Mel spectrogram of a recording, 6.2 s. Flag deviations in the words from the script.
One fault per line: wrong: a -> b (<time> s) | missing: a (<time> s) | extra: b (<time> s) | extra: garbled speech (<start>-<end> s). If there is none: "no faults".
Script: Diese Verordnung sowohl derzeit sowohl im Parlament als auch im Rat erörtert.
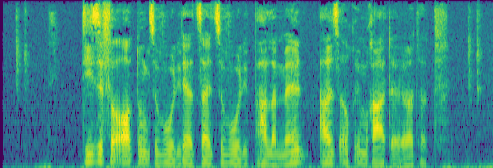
no faults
